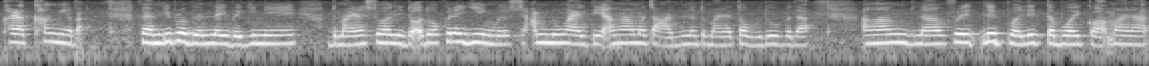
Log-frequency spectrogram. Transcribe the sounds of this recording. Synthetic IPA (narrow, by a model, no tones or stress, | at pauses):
kʰɐɾakʰːɐŋebɐ | pʰemilip̬ɾoblemlɐjbɐɡine | dumajnɐsuɦɐlːidoɐdoɐkʰojnɐjeŋbɐseʔɐmnuŋajdeʔɐ̰ŋaŋmɐt͡ʃadunɐdumajnɐtɐwbɐdobɐdɐ | ɐŋaŋdunɐpʰɾit̚let̚pojletːɐbojkɔmanɐ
